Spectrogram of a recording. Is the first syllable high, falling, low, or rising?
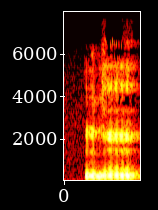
low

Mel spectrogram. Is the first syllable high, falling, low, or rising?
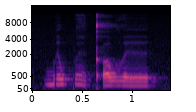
high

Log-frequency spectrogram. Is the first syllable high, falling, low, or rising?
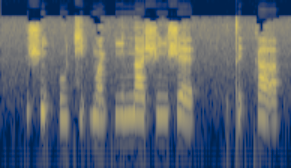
falling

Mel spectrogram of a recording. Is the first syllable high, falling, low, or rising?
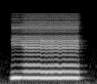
high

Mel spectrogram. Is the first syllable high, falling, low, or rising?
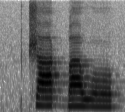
high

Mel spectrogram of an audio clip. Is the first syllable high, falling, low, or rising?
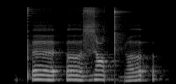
falling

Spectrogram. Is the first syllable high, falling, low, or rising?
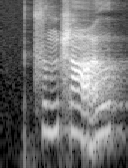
rising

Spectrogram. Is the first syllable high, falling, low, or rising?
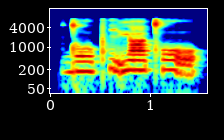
low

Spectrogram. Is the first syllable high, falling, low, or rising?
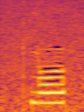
high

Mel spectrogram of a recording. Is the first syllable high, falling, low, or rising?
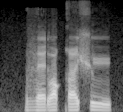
low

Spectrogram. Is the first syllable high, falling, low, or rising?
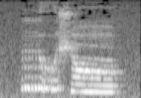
high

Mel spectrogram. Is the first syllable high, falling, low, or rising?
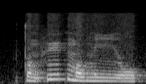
low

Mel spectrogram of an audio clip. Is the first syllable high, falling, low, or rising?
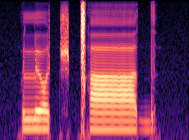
low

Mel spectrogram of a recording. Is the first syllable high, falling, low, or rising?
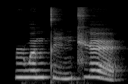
high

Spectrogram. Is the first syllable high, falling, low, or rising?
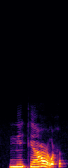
rising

